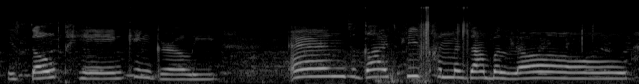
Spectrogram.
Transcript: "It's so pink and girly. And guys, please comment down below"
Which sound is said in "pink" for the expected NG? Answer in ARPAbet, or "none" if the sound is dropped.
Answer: NG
